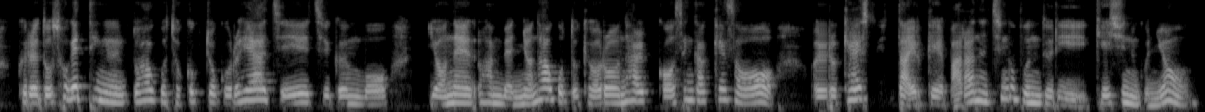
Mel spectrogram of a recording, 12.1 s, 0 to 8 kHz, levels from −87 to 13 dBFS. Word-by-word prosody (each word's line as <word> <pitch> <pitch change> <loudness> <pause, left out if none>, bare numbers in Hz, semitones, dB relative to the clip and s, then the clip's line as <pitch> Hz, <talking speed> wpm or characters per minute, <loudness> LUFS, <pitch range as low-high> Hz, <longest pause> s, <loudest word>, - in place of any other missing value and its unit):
그래도 175 -2 +2
소개팅은 230 -10 +2
또 195 - 0
하고 220 -4 -1
적극적으로 180 -1 -4
해야지 225 -6 +2
지금 160 0 -3
뭐 145 -1 -2 0.4
연애 165 +1 +3
한 175 -3 -1
몇 145 -2 -1
년 155 +6 +1
하고 245 -6 +2
또 155 - -5
결혼할 175 +7 +1
거 155 +1 0
생각해서 210 -4 0 0.4
어 - - +1
이렇게 160 +9 0
할 255 +2 +4
수 255 - 0 0.2
있다." - - +3
이렇게 150 -3 -1
말하는 200 +2 +2
친구분들이 175 - -2
계시는군요. 160 - 0
180 Hz, 305 characters per minute, -29 LUFS, 160-210 Hz, 0.4 s, 할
